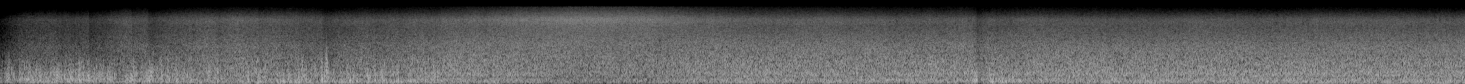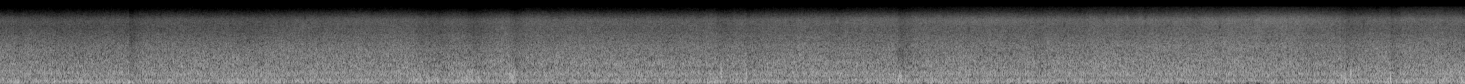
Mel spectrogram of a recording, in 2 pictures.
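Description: Heavy storm surf breaking against a rocky shore, a steady, unbroken rush of crashing waves with wind noise on the microphone.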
